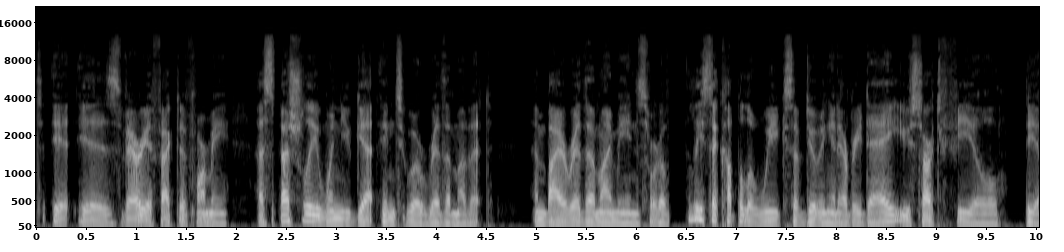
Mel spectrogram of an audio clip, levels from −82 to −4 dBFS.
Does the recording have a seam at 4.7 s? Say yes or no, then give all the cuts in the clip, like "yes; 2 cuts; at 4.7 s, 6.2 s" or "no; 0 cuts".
no; 2 cuts; at 6.3 s, 9.0 s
